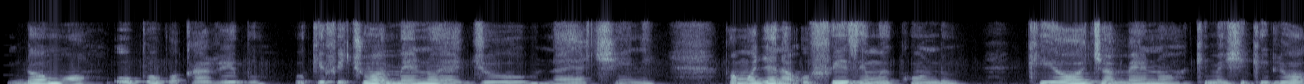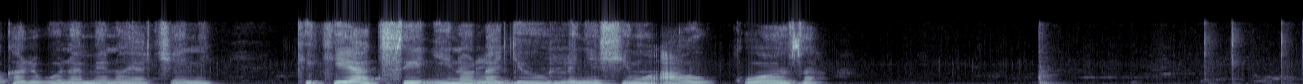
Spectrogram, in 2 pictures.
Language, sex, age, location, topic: Swahili, female, 18-24, Nairobi, health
